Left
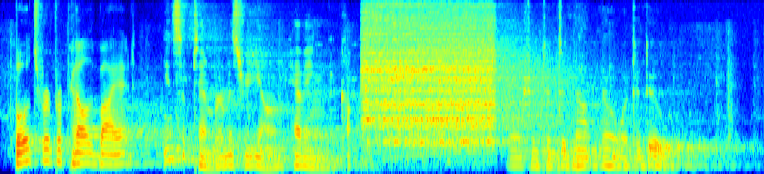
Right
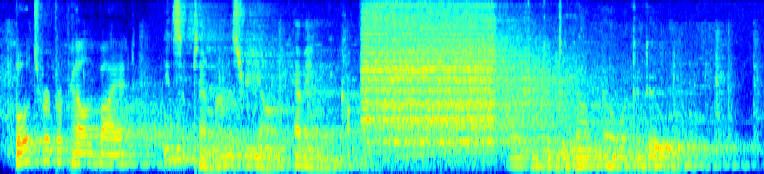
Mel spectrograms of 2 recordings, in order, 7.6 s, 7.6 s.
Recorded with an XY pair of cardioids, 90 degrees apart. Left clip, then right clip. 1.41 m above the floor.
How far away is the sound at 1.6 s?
About 1.9 m.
